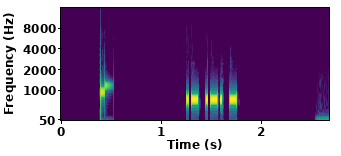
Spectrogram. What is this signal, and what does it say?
Morse code, heard as a keyed tone, about 53 wpm, 700 Hz. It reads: ART
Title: Sentences from Top 600 Words - New Word Drill - 50wpm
